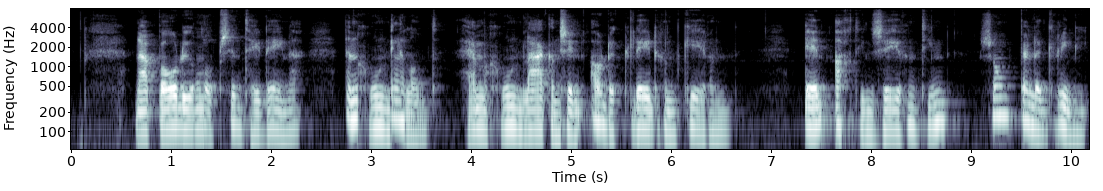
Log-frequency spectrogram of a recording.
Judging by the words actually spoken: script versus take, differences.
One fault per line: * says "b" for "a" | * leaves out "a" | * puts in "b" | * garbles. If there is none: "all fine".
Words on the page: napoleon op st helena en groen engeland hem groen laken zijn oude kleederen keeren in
all fine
